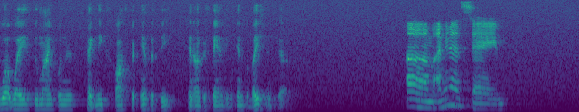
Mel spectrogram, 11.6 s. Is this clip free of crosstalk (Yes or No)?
Yes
